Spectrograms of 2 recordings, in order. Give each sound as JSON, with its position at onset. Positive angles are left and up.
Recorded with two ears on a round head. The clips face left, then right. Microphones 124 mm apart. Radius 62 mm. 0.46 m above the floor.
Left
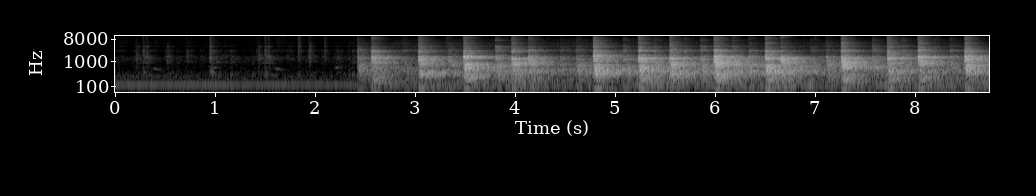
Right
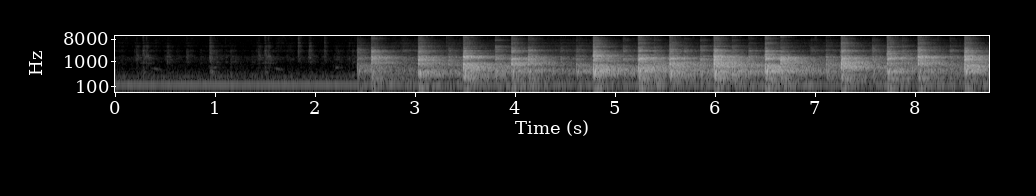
{"t": 2.4, "sound": "tapping", "side_deg": -55, "distance_m": 0.9}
